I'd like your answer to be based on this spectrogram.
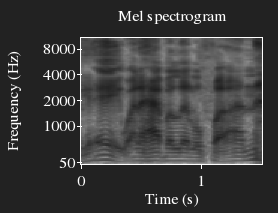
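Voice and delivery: clumsy, low, fake creepy menacing voice. Quoting a horror parody's killer in a bad Ghostface voice. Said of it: "the voice your friend trying to mimic Ghostface would sound like".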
